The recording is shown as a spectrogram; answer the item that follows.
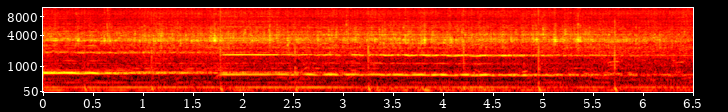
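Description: Andean pan-flute music closing on a long held note that steps down in pitch about two seconds in and is held to the end, over a steady low drone, with a few faint rattles.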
